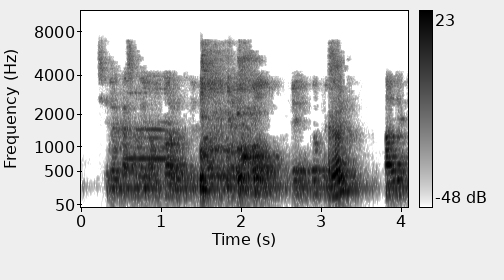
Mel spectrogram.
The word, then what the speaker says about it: Feijó: Es yato. Es yato, son sílabas diferentes. Sí, sí. Porque para que hubiera un diptongo tendría que haber alguna que fuese alto. No, aunque en realidad se pronuncia como una vocal larga, pero el esquema acentual sería así. Campo.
